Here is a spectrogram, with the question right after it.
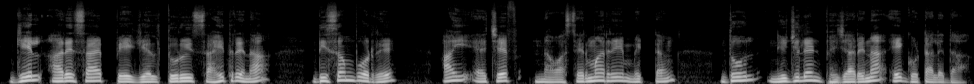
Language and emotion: Santali, neutral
